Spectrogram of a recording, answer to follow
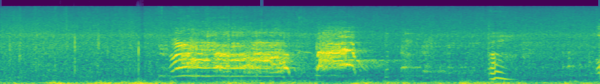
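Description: Wind rumbling on the microphone, with a man's voice over it: a long held shout about two seconds in, a shorter yell right after, and a brief falling cry near the end.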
